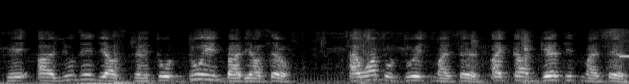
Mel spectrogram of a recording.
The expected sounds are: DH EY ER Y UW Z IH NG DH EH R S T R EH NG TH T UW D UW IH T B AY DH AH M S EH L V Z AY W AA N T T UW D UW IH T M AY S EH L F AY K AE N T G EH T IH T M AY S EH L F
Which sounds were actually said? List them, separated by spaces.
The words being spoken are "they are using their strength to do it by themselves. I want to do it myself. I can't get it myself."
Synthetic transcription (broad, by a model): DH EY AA Y UW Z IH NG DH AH S T R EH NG T UW D UW IH T B AY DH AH S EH L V AY W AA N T T UW D UW IH T M AY S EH L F AY K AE N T G EH T IH T M AY S EH L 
